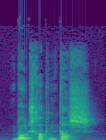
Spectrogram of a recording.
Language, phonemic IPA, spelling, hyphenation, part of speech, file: Dutch, /ˈboːt.sxɑ.pə(n)ˌtɑs/, boodschappentas, bood‧schap‧pen‧tas, noun, Nl-boodschappentas.ogg
- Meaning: shopping bag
